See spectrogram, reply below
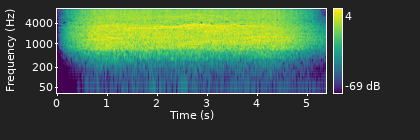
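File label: movement lobby victory crowd; Smite; Cabrakan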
